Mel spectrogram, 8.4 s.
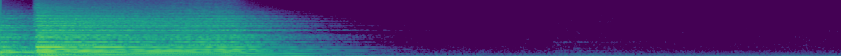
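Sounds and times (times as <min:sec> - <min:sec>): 
string orchestra in a mazurka: 0:00.0 - 0:03.5
piano in a mazurka: 0:00.0 - 0:03.9.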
